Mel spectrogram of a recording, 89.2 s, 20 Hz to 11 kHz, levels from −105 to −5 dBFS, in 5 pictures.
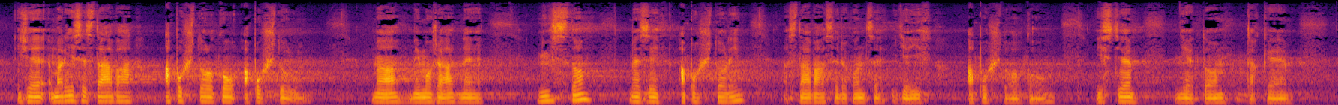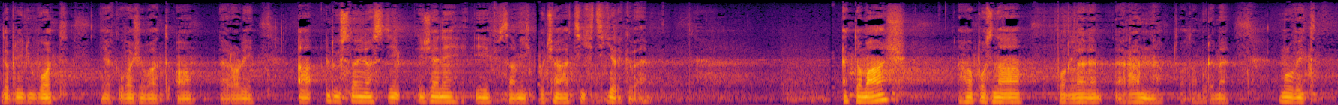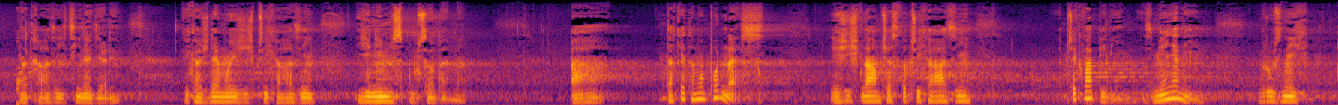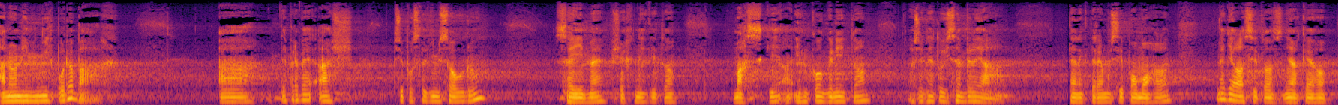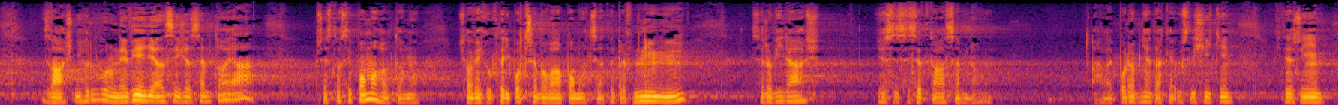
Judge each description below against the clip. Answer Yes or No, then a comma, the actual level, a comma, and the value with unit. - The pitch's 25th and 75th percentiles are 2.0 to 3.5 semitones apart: Yes, average, 2.9 semitones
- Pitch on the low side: Yes, low, 100 Hz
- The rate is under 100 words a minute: Yes, slow, 85 wpm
